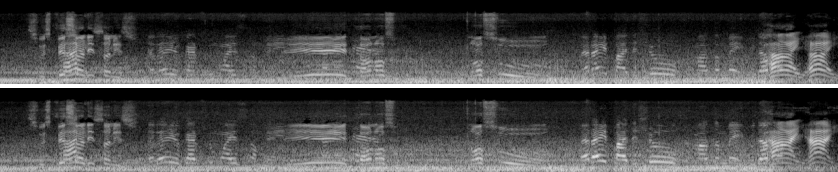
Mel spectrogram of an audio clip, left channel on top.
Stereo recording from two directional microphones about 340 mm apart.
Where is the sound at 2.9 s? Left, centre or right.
Centre.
